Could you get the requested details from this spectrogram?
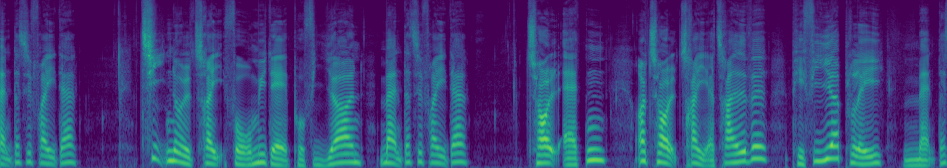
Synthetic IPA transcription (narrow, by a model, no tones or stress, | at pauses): n̰d̥æt͡sʰe̝fʁɛ̰ːd̥æ | t͡sʰḭːnɔ̽lt͡sʰʁɛ̰ːfɒːmid̥ɛ̰ːpʰɒ̽fiːɐnmæn̰d̥æt͡sʰe̝fʁɛ̰d̥æ | t͡sʰɒ̽l̰æd̥n̩ | ʔɒ̽t͡sʰɒ̽l̰t͡sʰʁɛ̰ːɐt͡sʰʁaðˠʋə | pʰe̝fiːɐpʰleɪ | mæn̰d̥æ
